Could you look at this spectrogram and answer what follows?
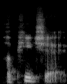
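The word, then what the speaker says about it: Appice: vinnie apec's brother but he pronounces his name different his father pronounces it apiche just so you know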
